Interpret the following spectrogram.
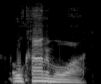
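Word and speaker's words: Oconomowoc: So, if if you saw it spelled, you probably would have no idea how to pronounce it, but now you do because you're listening to me telling you how to say it. And it is Okconam walk.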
